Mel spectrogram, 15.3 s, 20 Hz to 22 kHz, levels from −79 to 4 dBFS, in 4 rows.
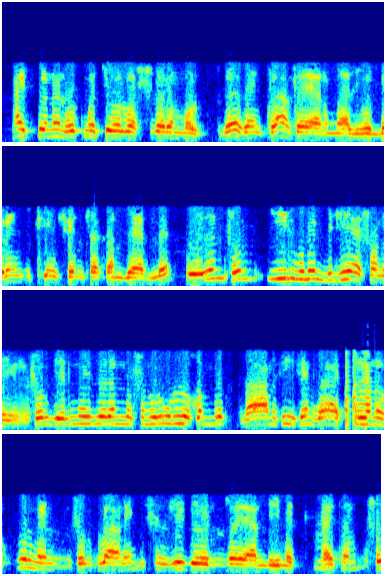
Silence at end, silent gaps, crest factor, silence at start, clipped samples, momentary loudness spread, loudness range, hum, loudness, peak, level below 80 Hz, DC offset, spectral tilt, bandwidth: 0 s; none; 12 dB; 0.1 s; under 0.1%; 6 LU; 1 LU; none; -13 LUFS; 0 dBFS; -52 dBFS; under 0.1%; -4.5 dB/octave; 4 kHz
